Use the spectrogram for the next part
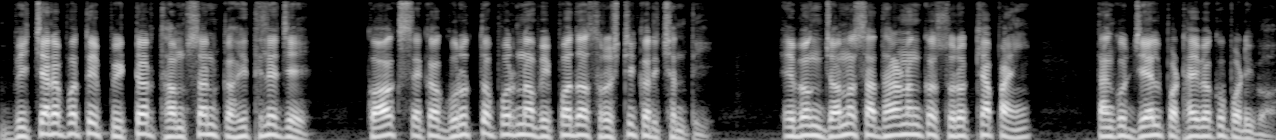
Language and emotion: Odia, neutral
